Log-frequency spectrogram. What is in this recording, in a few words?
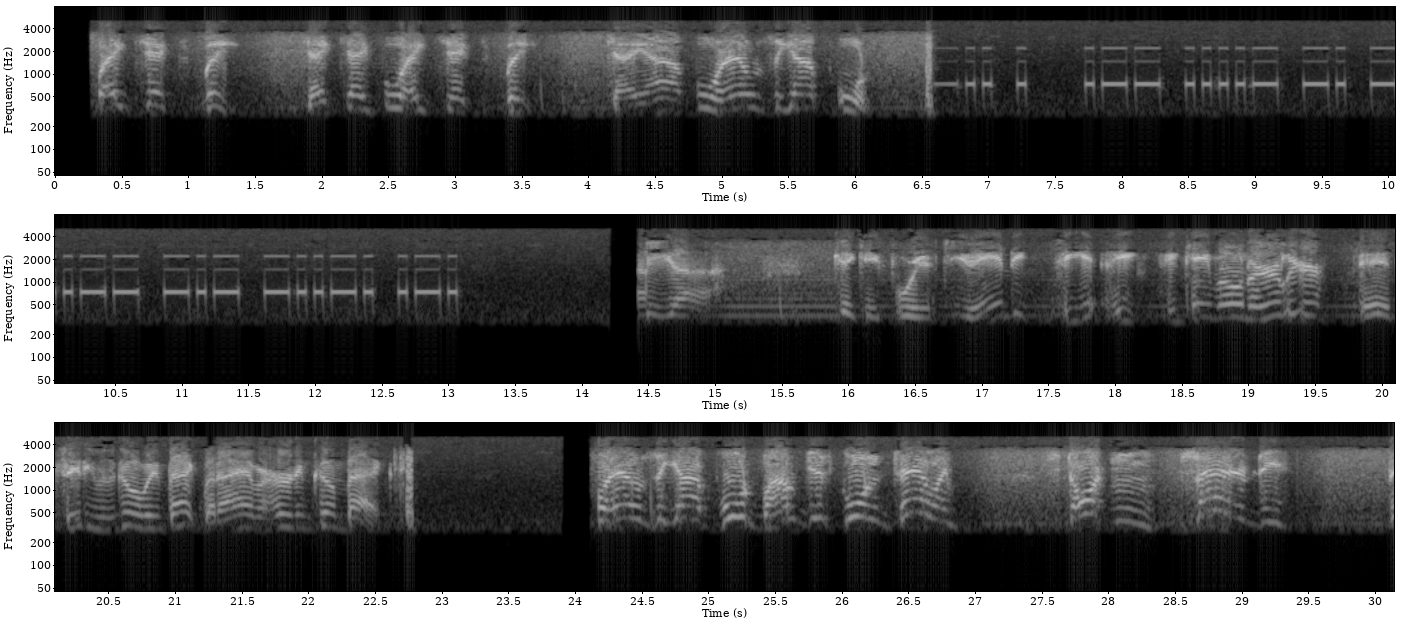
qso rec simplex logic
